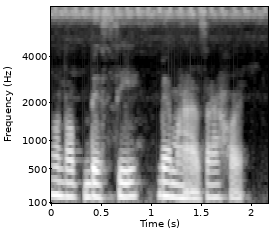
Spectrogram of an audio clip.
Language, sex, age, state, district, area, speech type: Assamese, female, 30-45, Assam, Golaghat, urban, spontaneous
